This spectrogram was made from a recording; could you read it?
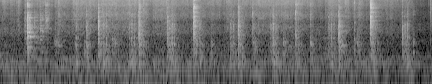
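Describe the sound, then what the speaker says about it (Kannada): Cumin and coriander seeds fry in a pan, a steady close sizzle broken by repeated scraping stirs and light clicks of a spoon against the pan. "ಜೀರಿಗೆ ಆ್ಯಂಡ್ ಧನಿಯಾನ ಹಾಕಿ ಮತ್ತೆ ಫ್ರೈ ಮಾಡಬೇಕು"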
